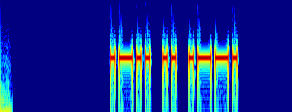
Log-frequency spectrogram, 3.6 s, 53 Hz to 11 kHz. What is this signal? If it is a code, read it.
Morse code, heard as a keyed tone, about 23 wpm, 700 Hz. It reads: LIP
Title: Three Letter Words - 22wpm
